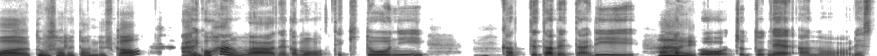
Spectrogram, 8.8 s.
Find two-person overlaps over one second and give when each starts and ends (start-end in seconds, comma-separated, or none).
none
